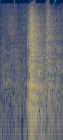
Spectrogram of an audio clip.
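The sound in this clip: A door being opened as someone heads over to answer it: a brief, moderately loud clunk followed by a softer second sound, with no talking.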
